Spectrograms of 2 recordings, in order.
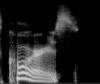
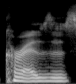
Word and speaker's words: Korres: Okay, so I smell like Carez, K-O-R-R-E-S, Saffron Orris. – Is that how you say that? It's Carez? – Yeah. Carez. I remember because in my head, it's Coors, because that's the English pronunciation.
